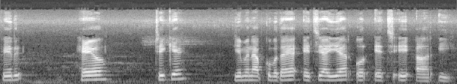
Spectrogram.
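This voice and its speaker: A man's voice: on the high side, fairly even intonation, takes it slowly, clean tone. A man teaching pronunciation for an exam, spelling out words letter by letter and often asking "ठीक है ना" to check understanding. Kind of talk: exam prep lesson.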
